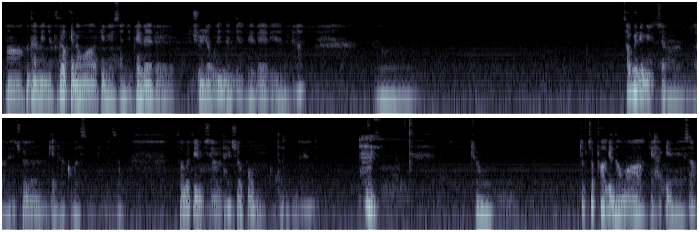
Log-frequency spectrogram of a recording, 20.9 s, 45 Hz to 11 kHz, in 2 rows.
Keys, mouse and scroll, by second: 0.1 ctrl+z, 0.7 middle click, 1.6 right click, 2.3 2, 2.5 right click, 3.6 alt+shift+right click, 3.9 alt+shift+right click, 4.5 alt+shift+right click, 5.6 alt+shift+right click, 6.3 alt+shift+right click, 7.0 alt+shift+right click, 7.5 alt+shift+right click, 7.9-9.3 middle drag, 9.3 alt+shift+right click, 9.8 alt+shift+right click, 11.0 alt+shift+right click, 11.9 alt+shift+right click, 12.5-13.7 middle drag, 13.7 alt+shift+right click, 14.0-15.0 middle drag, 15.0 alt+shift+right click, 15.4 scroll down 1, 15.8-17.6 middle drag, 17.6 alt+shift+right click, 18.1-19.8 middle drag, 19.0-19.8 scroll up 2, 19.8 right click, 20.3 shift+right click.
